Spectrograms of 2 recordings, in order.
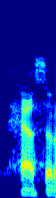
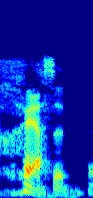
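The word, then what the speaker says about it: chesed (חֶסֶד): Now, the bishop was in a position to bestow one rabbi I was listening to said, if you say chesed, obviously you're butchering the word. You need to be spitting on the people in front of you to say it correctly. He's like, I'll try to avoid that, but it's not chesed, it's a chesed sound we don't really have in English.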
